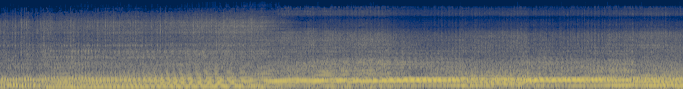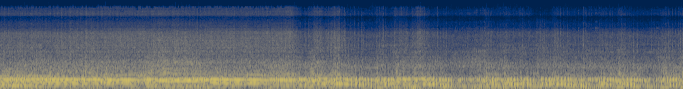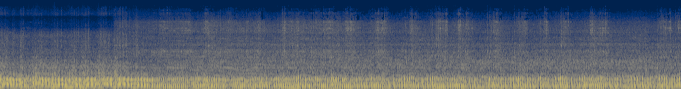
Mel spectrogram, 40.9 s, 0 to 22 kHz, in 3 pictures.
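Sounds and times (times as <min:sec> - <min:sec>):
small motorbike engine running: 0:00.0 - 0:18.3, 0:27.2 - 0:40.9.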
